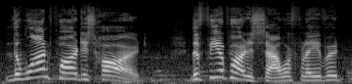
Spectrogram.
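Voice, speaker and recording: Wildly swooping crazed old sage. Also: male voice, high voice, big pitch swings, measured pace, sharp tone, heavily acted. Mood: pompous, rambling. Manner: rambling, whimsical, pompous, flippant. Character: crazed, evasive old male sage guiding child adventurers. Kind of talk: comedic animated parody voice acting.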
